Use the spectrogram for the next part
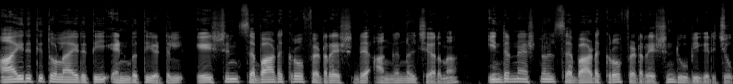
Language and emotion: Malayalam, neutral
